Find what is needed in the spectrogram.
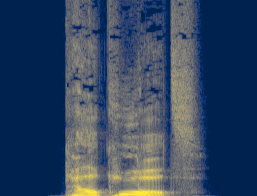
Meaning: genitive singular of Kalkül
- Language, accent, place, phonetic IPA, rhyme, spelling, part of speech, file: German, Germany, Berlin, [kalˈkyːls], -yːls, Kalküls, noun, De-Kalküls.ogg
